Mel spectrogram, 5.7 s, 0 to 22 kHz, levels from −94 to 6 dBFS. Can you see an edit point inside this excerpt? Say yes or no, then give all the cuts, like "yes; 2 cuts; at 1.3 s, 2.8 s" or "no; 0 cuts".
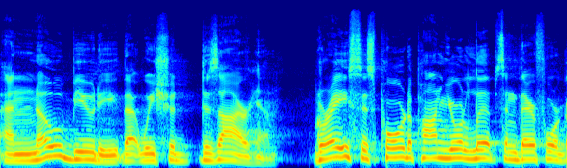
yes; 1 cut; at 3.1 s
